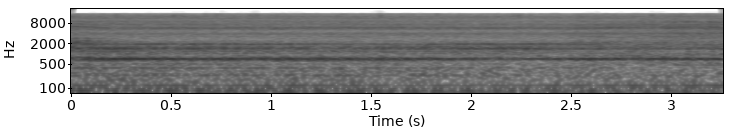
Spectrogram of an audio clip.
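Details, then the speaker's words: Rooftop AAON 5-ton HVAC unit whose fan motor gives a steady low rumble with a constant high whine and an uneven wobble. Bearings are suspected to be going out, and the fan is visibly wobbling. "the fan motor cuz I stopped it and Marie started it and I think the bearings are going out that thing's wobbling a little bit too much"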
